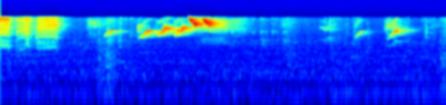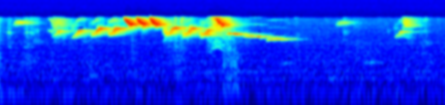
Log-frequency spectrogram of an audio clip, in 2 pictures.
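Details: Singing male Coleiro with his female: bursts of ascending chirped notes separated by gaps and short clicks, the longest phrase near the middle ending in downward slurred whistles.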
